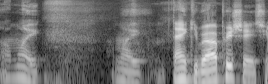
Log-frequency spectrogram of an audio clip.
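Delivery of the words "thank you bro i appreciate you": put-on overly polite voice. Retelling thanking a stranger who praised him: imitating own overly polite voice.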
